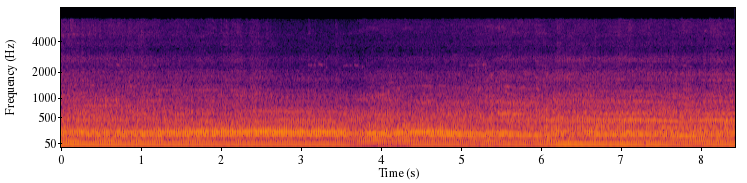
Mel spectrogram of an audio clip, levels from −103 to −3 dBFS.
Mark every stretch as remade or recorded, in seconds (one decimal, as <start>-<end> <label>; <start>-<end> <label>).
0.0-5.2 recorded; 5.2-7.3 remade; 7.3-8.4 recorded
